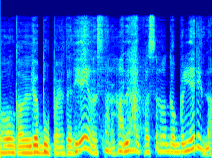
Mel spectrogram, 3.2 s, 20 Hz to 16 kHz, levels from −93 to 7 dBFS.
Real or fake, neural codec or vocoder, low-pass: fake; codec, 24 kHz, 0.9 kbps, WavTokenizer, medium music audio release; 10.8 kHz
